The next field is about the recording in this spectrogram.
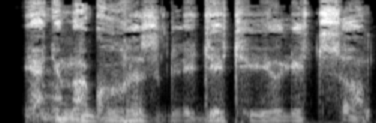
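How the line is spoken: Whispered. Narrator (Russian): прошептал Ноэ

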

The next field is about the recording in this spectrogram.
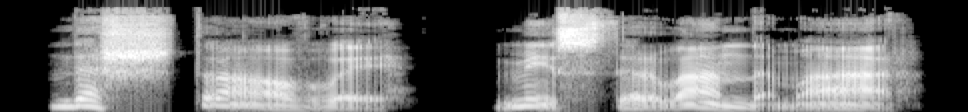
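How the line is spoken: Slow, savoring each word. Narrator (Russian): Медленно проговорил мистер Крупп, как всегда наслаждаясь каждым словом

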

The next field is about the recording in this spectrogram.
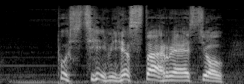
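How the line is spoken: Shouting while laughing. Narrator (Russian): кричала она, но при этом смеялась

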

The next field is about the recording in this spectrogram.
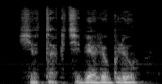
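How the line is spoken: Whisper. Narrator (Russian): прошептала Свон

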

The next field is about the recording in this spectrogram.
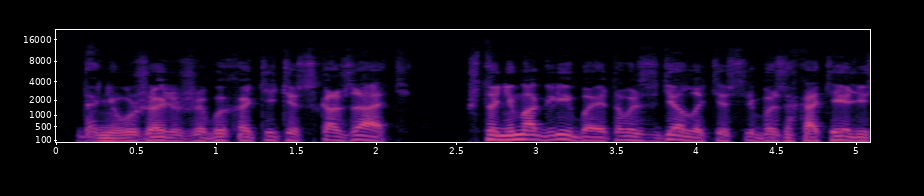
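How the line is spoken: Angry question. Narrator (Russian): сердито спросил Монкс

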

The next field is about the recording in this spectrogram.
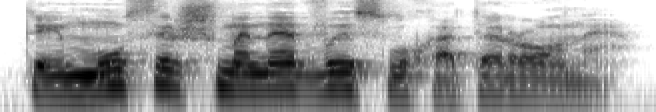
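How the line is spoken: Calm speech. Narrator (Ukrainian): спокійно промовив Люпин

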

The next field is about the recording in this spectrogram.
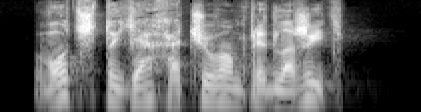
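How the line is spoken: Whispered. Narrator (Russian): шепнул капитан Иргенсен

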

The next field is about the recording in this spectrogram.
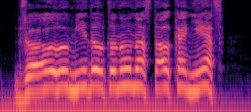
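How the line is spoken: Loud proclamation. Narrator (Russian): громко возвещал он

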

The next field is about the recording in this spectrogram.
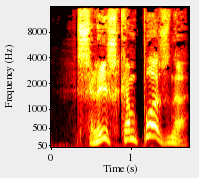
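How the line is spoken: Shouted. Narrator (Russian): крикнул сэр Лотиан

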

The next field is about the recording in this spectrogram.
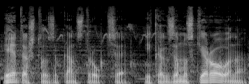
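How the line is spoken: Muttering. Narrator (Russian): бормотание Аслан Гирея

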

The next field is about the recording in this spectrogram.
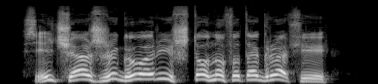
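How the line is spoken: Echoing yell. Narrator (Russian): Кеннет заорал так, что эхо загудело между домами

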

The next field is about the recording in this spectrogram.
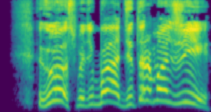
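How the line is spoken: Howling. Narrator (Russian): взвыл Ричи

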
